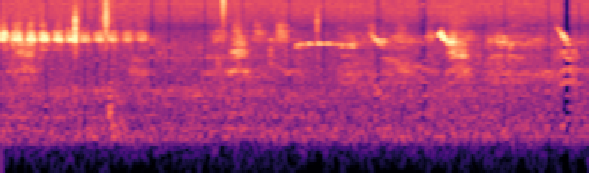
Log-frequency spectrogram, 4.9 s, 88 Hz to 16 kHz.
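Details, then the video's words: Sedge warbler singing at Burton Mere Wetlands on 8 June 2014, recorded through a phone-scope from a hide: scattered high thin whistles and short chattering notes, with a sustained whistled tone midway, over steady background hiss. "Singing sedge warbler"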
